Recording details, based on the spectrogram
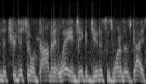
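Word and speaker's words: Jakob Junis: Okay, so it is Jacob Junice. Then, Jared, that's the correct pronunciation because Kevin has tried to throw out Yakob Junice.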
